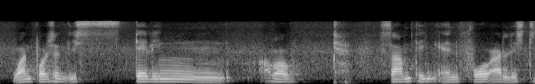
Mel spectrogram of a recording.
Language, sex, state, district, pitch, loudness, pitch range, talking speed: English, male, Sikkim, Gangtok, 125 Hz, -18 LUFS, 110-130 Hz, 135 wpm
